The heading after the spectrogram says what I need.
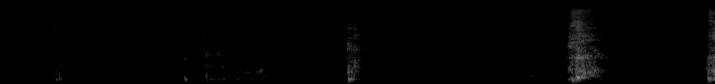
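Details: Tracheal cough in a Maltese over 13 years old with degenerative valve disease (murmur, enlarged heart, leaky valve): a few sharp, dry, honking cough bursts spaced by quiet. The cardiologist says the cough is not cardiac, unlike a congestive heart failure cough.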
